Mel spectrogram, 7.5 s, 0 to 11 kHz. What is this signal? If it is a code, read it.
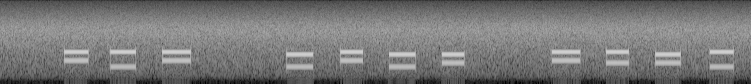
DTMF, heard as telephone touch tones, dialled by hand, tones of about 250 ms, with radio hiss. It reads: 020 1017 0872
